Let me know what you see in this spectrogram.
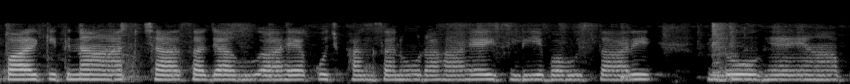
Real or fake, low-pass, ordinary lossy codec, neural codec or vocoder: fake; 7.2 kHz; MP3, 48 kbps; vocoder, 24 kHz, 100 mel bands, Vocos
